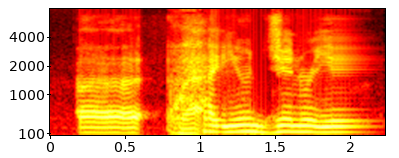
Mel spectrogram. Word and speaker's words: Hyun Jin Ryu: Hyun Jin Ryu.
